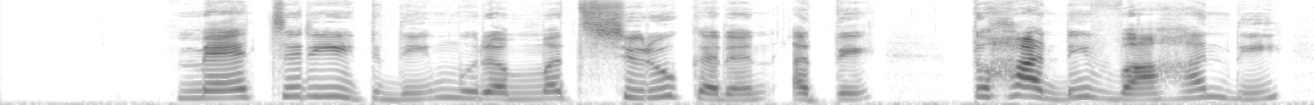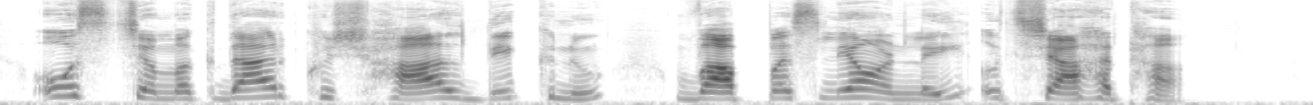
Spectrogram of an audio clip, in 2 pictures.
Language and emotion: Punjabi, happy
